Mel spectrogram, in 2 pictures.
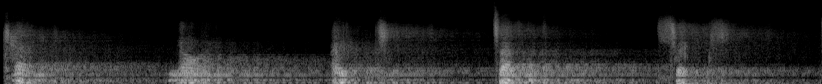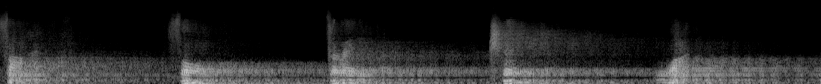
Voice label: Robot Rocket Countdown Droid, science fiction sound effect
